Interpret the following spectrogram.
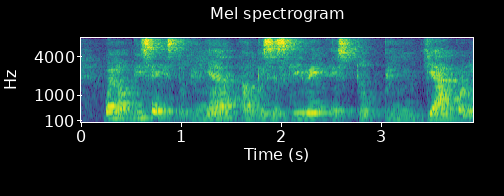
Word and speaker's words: Estupinyá: encontrarme por las redes sociales y bueno dice estupiñán aunque se escribe estupillar con y para que este lo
